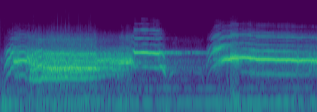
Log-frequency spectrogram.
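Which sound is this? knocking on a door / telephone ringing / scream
scream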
